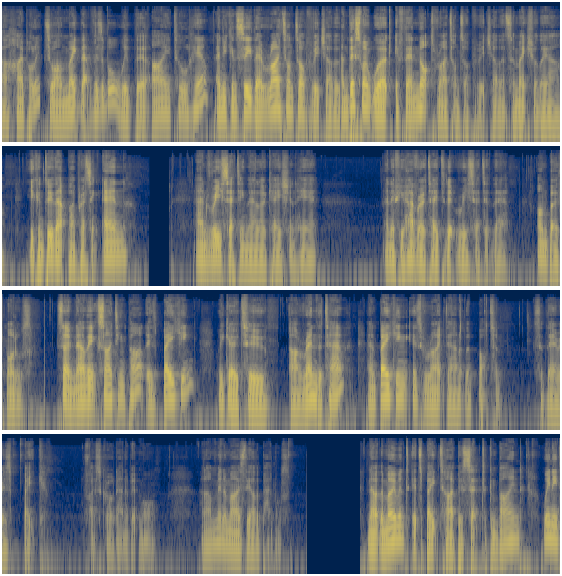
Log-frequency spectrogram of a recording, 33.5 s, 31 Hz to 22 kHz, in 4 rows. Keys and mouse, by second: 9.9 n, 10.8-12.3 drag, 17.4 KP_Decimal, 21.7 click, 23.5-25.3 drag, 25.7-27.6 drag, 27.6-28.7 middle drag, 28.7-30.5 drag, 33.3-33.4 drag.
